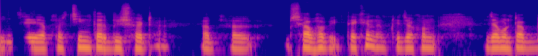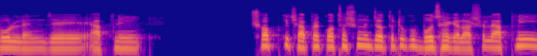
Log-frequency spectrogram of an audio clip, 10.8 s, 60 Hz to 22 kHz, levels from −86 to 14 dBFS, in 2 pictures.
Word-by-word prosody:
এইযে, 140 0 -8 0.2
আপনার 140 +2 -7
চিন্তার 150 -1 +1
বিষয়টা 145 +3 -3 0.5
আপনার 135 +1 -6 0.6
স্বাভাবিক। 150 +1 +1
দেখেন 150 +5 0
আপনি 140 0 -10
যখন 145 +1 -2 0.6
যেমনটা 145 0 +3 0.2
বললেন 140 -2 +2 0.2
যে, 135 0 +2 0.4
আপনি 140 +2 -4 1.3
সবকিছু 180 0 +1
আপনার 165 +3 0
কথা 165 +2 +3
শুনে 190 -2 +1
যতটুকু 170 +2 +2
বোঝা 155 +1 +5
গেলো 140 -1 +4
আসলে 155 +3 -1
আপনি 180 +5 0
150 Hz, 125 wpm, -23 LUFS, 140-165 Hz, 1.3 s, বোঝা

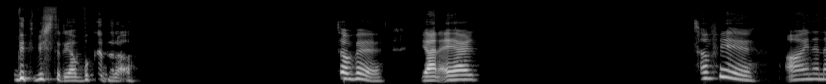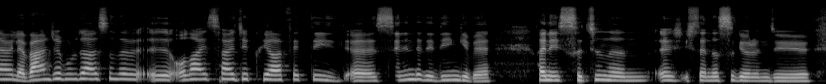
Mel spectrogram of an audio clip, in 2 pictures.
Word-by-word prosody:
bitmiştir 245 -6 +3
ya, 175 -1 0
bu 220 - -3
kadar - - -6
al. - - -3 2.0
Tabii, 255 - +4 0.4
yani, 185 0 +8
eğer 220 +2 +6 2.1
Tabii, 280 - +1 0.3
aynen 235 +3 -1
öyle. 230 -7 0
Bence 230 +6 +1
burada 245 +2 -1
aslında, 245 -1 -2
eee, 210 -1 -2
olay 240 +4 -1
sadece 245 0 -2
kıyafet 220 -2 -2
değil, 195 -7 -6
eee, 175 0 -1
senin 200 +6 -3
de 235 - -2
dediğin 200 +2 -2
gibi, 155 -4 -2 0.5
hani, 200 -1 +4
saçının, 185 -2 -1
eee, 190 +2 +1
işte, 180 +2 -3
nasıl 180 +2 +1
göründüğü, 160 -2 -1
210 Hz, 110 wpm, -25 LUFS, 180-240 Hz, 2.1 s, yani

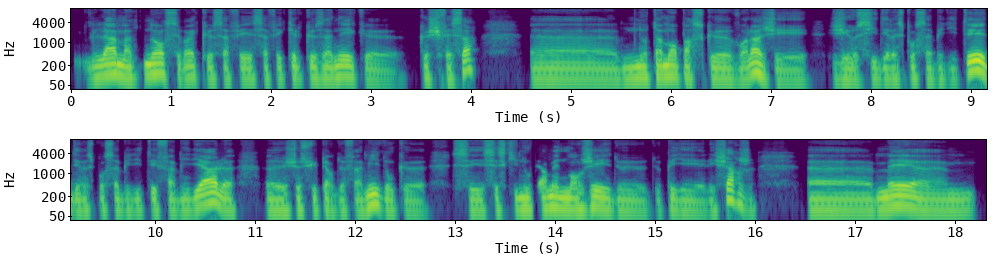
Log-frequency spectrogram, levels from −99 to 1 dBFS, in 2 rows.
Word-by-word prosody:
là, 105 +6 +4
maintenant, 110 +4 +4
c'est 95 - -6
vrai 95 +2 0
que 90 - -6
ça 85 0 -6
fait 85 0 -4
ça 85 +1 -6
fait 85 0 -7
quelques 90 0 -3
années 95 +1 +2
que 70 -6 -8 0.2
que - - -3
je - - +1
fais - - -4
ça, - - +1 0.5
hem, 80 -1 -4
notamment 95 +3 +2
parce - - -2
que 90 - -4
voilà, 85 +11 +3
j'ai 70 -6 -6 0.2
j'ai 80 0 -3
aussi 85 +2 -3
des 85 +1 -4
responsabilités 85 - +3
des 80 - -3
responsabilités 80 0 -6
familiales, 85 - +4 0.3
heu, - - -1
heu, - - -2
je 80 - -3
suis - - -5
père 70 - -3
de 80 - -8
famille, 90 +10 +2
donc 80 -4 -5 0.5
c'est 80 -1 -4
c'est - - -4
ce - - -4
qui - - -6
nous 90 0 +2
permet 95 +2 +2
de 95 - +4
manger 90 +2 +2
et - - -1
de 75 -3 -6
de - - -12
payer 75 -4 -6
les 75 +2 -10
charges. 120 - +2 0.6
Heu 80 -1 -2
mais 105 +4 +6
hem, 80 -3 -1
85 Hz, 175 wpm, -22 LUFS, 80-95 Hz, 0.6 s, mais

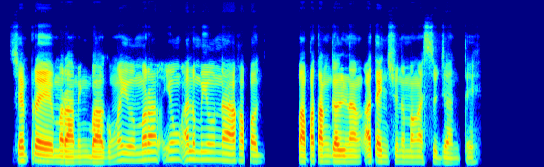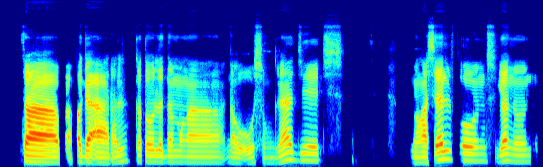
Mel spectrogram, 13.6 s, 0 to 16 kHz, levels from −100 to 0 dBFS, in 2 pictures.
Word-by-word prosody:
siyempre 145 -2 +4
maraming 120 0 +1
bago 115 -1 +1
ngayon, 150 +1 -4
mara 175 +2 +1
yung 185 0 -8
alam 175 +1 -1
mo 175 - -6
yung 170 0 -5
nakakapagpatanggal 135 -2 0
ng 125 -1 0
atensyon 125 0 0
ng 120 - -8
mga 120 0 -3
estudyante? 110 -2 -9 1.1
Sa 120 -2 +8
pa - - -8
pag-aaral? 125 +1 0
Katulad 125 -2 -6
ng 125 0 -8
mga 120 - -4 0.5
nauusong 110 0 -11
gadgets, 155 +2 -7 0.8
mga 115 0 -3
cellphones, 155 -4 -2
gano'n. 130 -1 -5
130 Hz, 115 wpm, -25 LUFS, 120-150 Hz, 1.1 s, Sa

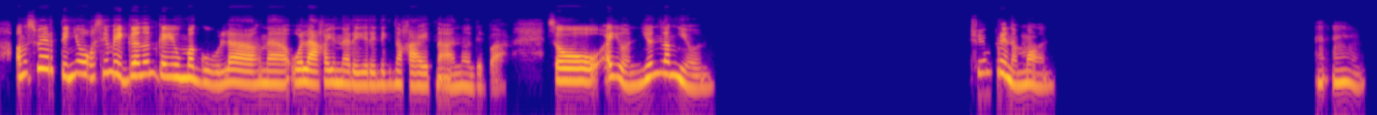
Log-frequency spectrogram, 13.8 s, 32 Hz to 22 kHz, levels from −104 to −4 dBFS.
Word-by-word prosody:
ang 325 - +1
suwerte 430 -6 +2
niyo 330 +1 +1
kasi 325 +6 -6
may 330 -5 +5
gano'n 325 +4 +3
kayong 285 -2 +2
magulang 205 -4 0
na 195 -1 -1
wala 215 -1 +4
kayong 210 0 -3
naririnig 185 0 -5
na 195 - -4
kahit 175 -2 -3
na - - -5
ano, 170 -1 -10
'di 170 - -12
ba? - - -11 0.4
So 230 -1 +4
ayun 225 -11 0
'yon 295 +6 0
lang 335 -2 +1
'yon. 165 -6 -4 2.5
Siyempre 360 -2 -3
naman. 180 -5 -3 2.6
Mm. 210 -4 -7
215 Hz, 115 wpm, -23 LUFS, 185-295 Hz, 2.6 s, may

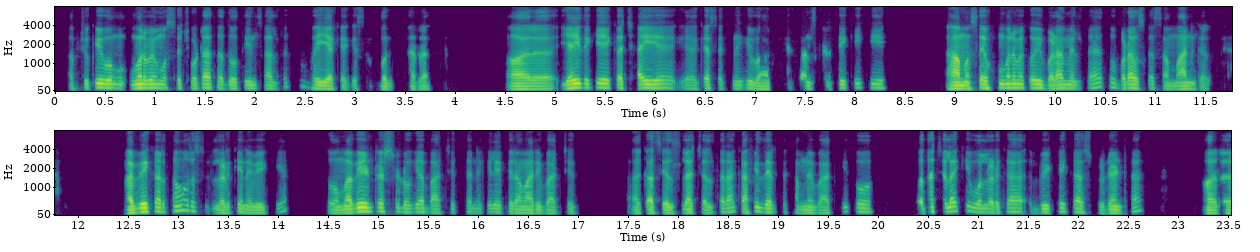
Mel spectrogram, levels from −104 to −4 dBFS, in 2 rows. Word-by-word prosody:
अब 100 - -12
चूँकि 130 +3 +2
वो 135 - +7
उम्र 130 +1 +4
मैं 130 - +5
मुझसे 125 +1 -2
छोटा 125 +1 0
था 125 -1 -4
2-3 115 0 -3
साल 110 -1 -5
तक 155 - -18
तो 180 +2 -23
भैया 110 -2 +4
कह - - -9
के - - -10
संबोधित 90 0 -7
कर 90 - -6
रहा 95 0 -3
था। 95 - -25 0.7
और 100 +1 +3
यही 135 +5 +9
देखिए 140 +1 +2
एक 135 - -5
अच्छाई 120 +2 +3
है 125 -5 -1
कह 110 - -2
सकते 110 +1 -11
हैं 115 - -6
कि 120 - -1
भारतीय 100 -2 -4
संस्कृति 105 +3 -6
की 140 +4 -10
कि 135 -2 -6 0.6
हम 110 0 +9
उसे 110 +4 +1
उम्र 135 +3 +3
में 130 - +3
कोई 130 -1 +3
बड़ा 115 +3 +4
मिलता 120 +2 -3
है 150 - -3
तो 155 -2 -10
बड़ा 125 0 +2
उसका 120 +2 -6
सम्मान 100 -1 -1
करते 90 0 -14
हैं। - - -25 0.7
मैं 105 - +8
भी 135 +4 +9
करता 140 +3 -1
हूँ 175 - 0
और 180 - -4
उस 155 - -7
लड़के 100 +4 -2
ने 105 -3 -1
भी 100 -1 0
किया। - - -14 0.4
तो 105 - -3
मैं 110 +2 +4
भी 145 +2 +9
इंटरेस्टेड 140 -2 +2
हो 120 - -2
गया 130 +1 -1
बातचीत 120 +1 -7
करने 120 0 -9
के 120 - -11
लिए। 120 -1 -2
फिर 110 - -2
हमारी 105 +1 0
बातचीत 100 0 -7 0.7
का 105 - +4
सिलसिला 105 +2 0
चलता 100 +1 -6
रहा। 135 +2 -1
काफ़ी 120 +5 0
देर 125 -3 +1
तक 120 0 -22
हमने 105 0 -2
बात 95 - -4
की - - -11
तो 130 -2 -1 0.5
पता 145 - -1
चला 145 +2 +3
कि 165 +1 -8
वो 135 -4 0
लड़का 125 +2 -1
बी.टेक 120 +4 -4
का 125 -2 +1
स्टूडेंट 105 -2 -2
था 145 +6 -8 0.7
और 95 0 +3
120 Hz, 230 wpm, -25 LUFS, 105-130 Hz, 0.7 s, यही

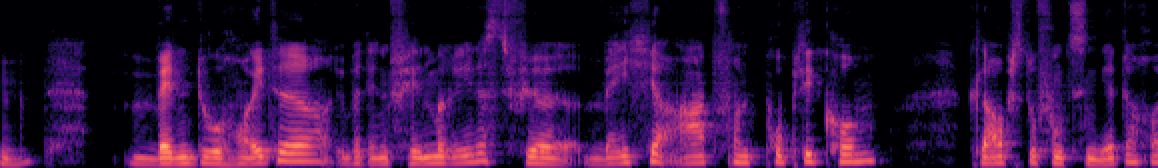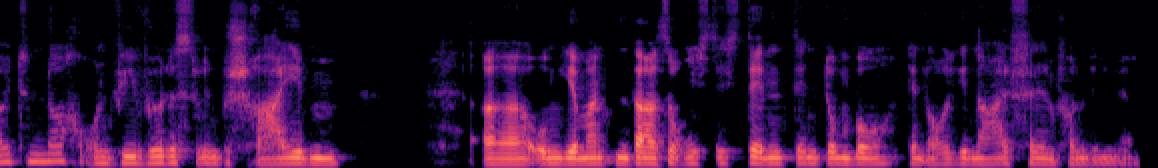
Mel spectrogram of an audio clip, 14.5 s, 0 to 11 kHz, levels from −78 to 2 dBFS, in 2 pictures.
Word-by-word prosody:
Mhm, 105 +5 -9 0.6
wenn 110 +1 +5
du 110 -5 +1
heute 150 +7 +2
über 110 +2 -7
den 105 0 -3
Film 115 +1 0
redest, 130 +6 -2
für 110 -4 0
welche 110 +5 -2
Art 125 0 -2
von 125 -2 -4
Publikum 140 +4 -1 0.6
glaubst 120 0 -1
du, 125 - 0
funktioniert 110 -3 -2
der 135 -1 -5
heute 140 +2 -5
noch? 150 +1 -4
Und 115 -1 -5
wie 120 -1 +2
würdest 120 0 0
du - - -6
ihn 115 - -2
beschreiben, 110 0 0 0.8
äh, 100 - +5
um 100 +2 +3
jemanden 110 0 +4
da 110 -2 +8
so - - 0
richtig 115 0 -6
den 110 -2 +3
den 115 -1 -2
„Dumbo“, 110 0 +1
den 105 - -2
Originalfilm 105 0 -3
von 110 -1 -4
dem - - -7
her - - -13
115 Hz, 160 wpm, -26 LUFS, 110-120 Hz, 0.8 s, da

